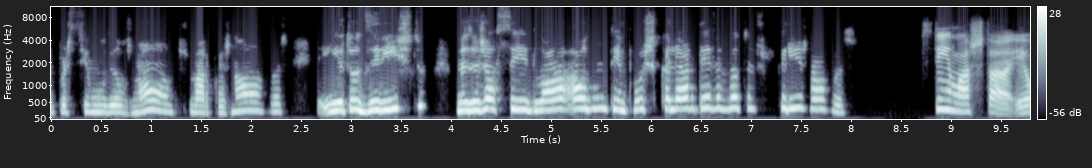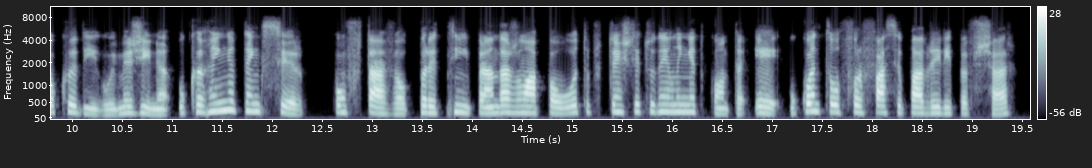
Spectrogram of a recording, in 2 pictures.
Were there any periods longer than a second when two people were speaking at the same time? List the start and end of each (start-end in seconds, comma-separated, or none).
none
